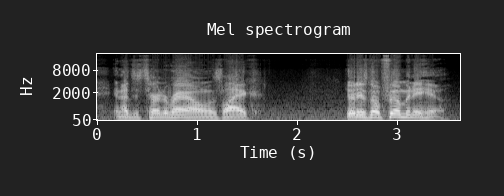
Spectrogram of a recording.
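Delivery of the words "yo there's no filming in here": hard, mad, confrontational, aggressive tone. Telling how he turned to someone filming the class, retelling it mad aggressive. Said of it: "Like, mad aggressive".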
